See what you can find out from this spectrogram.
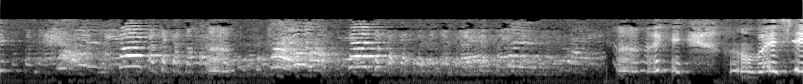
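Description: Chicken clucking, busy and fairly loud, a dense run of squawky clucks lasting several seconds with a short break near the end before resuming.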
